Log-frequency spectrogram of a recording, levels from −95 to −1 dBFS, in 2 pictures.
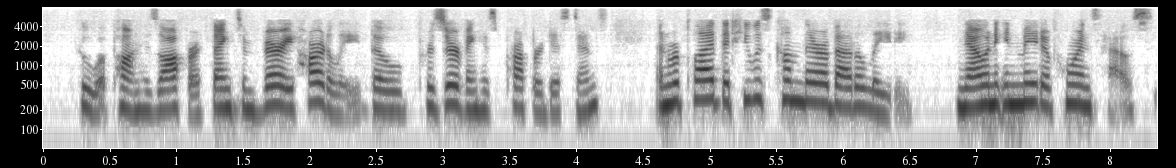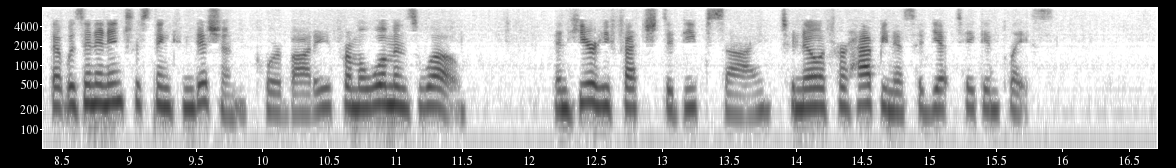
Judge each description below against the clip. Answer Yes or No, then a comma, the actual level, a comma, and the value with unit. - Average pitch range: Yes, average, 3.3 semitones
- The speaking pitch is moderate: No, high, 220 Hz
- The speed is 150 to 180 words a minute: No, average, 200 wpm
